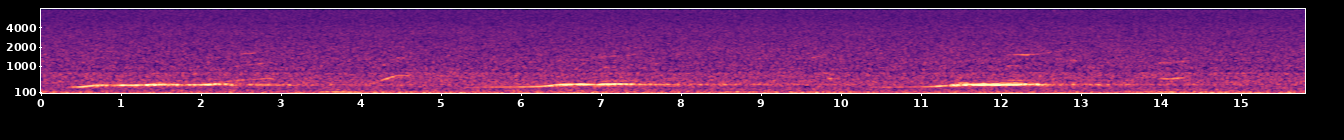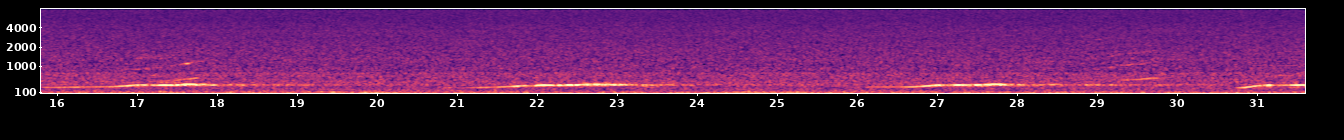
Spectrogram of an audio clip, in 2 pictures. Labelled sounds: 12.1	12.4	humpback whale, 1.4 to 1.6 kHz

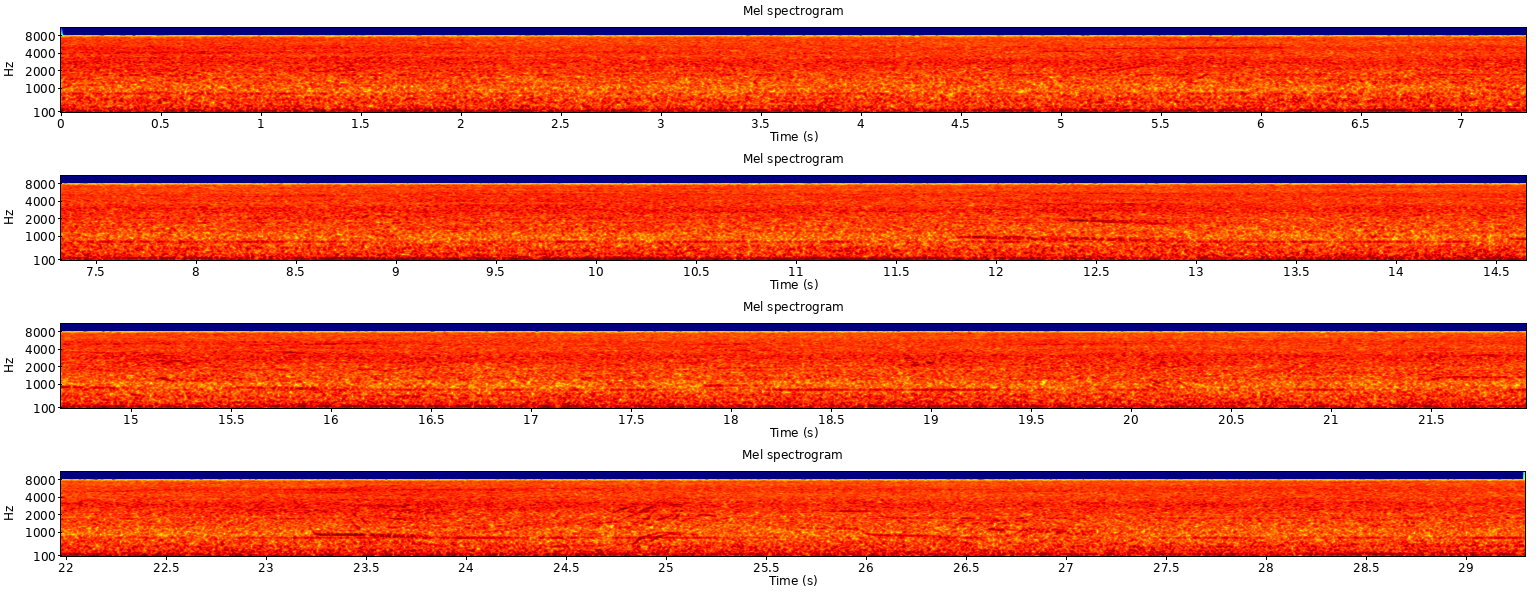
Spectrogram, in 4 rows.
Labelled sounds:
26.5	27.0	killer whale, southern resident, 0.88 to 1.7 kHz

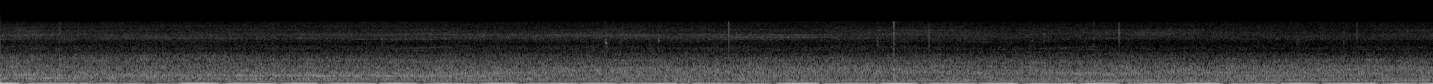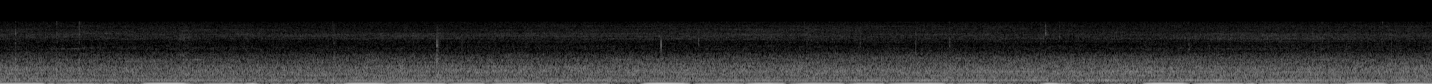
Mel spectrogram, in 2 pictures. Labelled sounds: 14.8	15.6	killer whale, southern resident, J pod, 1.8 to 4.2 kHz

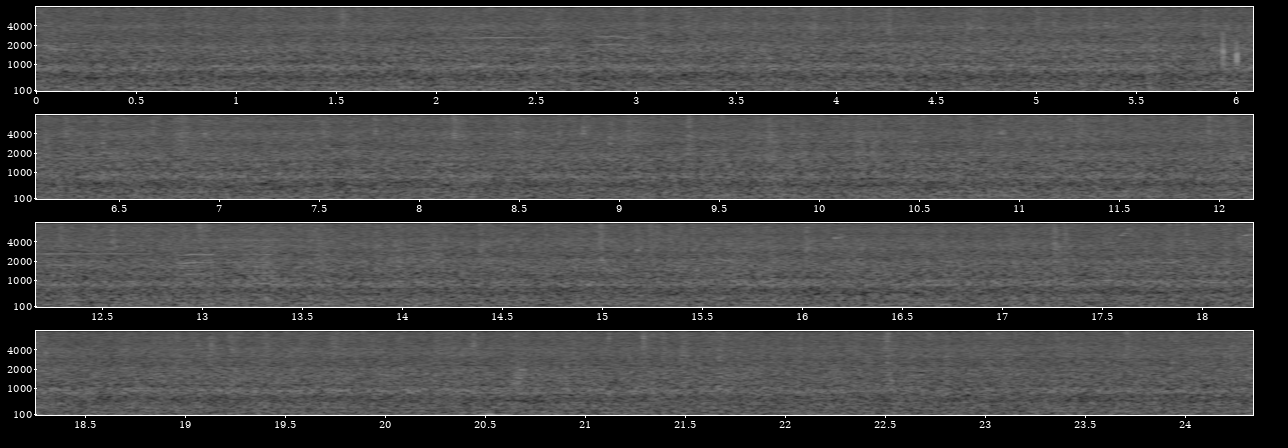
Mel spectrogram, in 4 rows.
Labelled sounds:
2.1	2.6	killer whale, southern resident, 2.6 to 2.7 kHz
12.1	12.5	killer whale, southern resident, 2.55 to 2.62 kHz

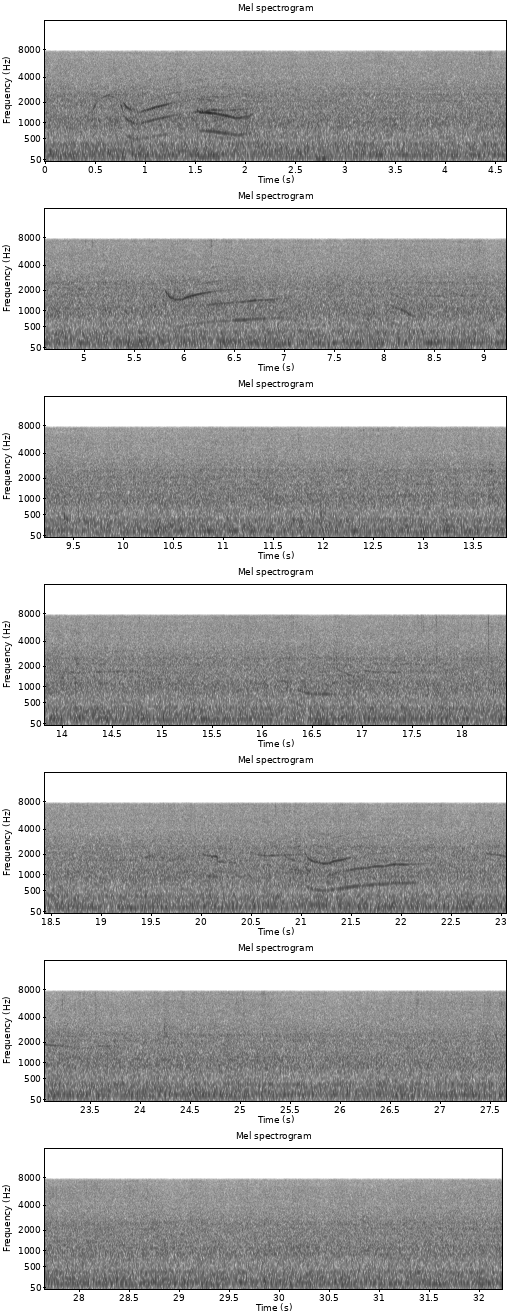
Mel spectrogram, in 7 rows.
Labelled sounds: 0.9	2.0	killer whale, Bigg's (transient), 0.58 to 2.0 kHz
5.8	6.8	killer whale, Bigg's (transient), 0.66 to 2.0 kHz
16.4	16.7	killer whale, Bigg's (transient), 0.73 to 0.87 kHz
20.6	21.5	killer whale, Bigg's (transient), 1.5 to 2.0 kHz
22.8	23.2	killer whale, Bigg's (transient), 1.8 to 2.1 kHz

